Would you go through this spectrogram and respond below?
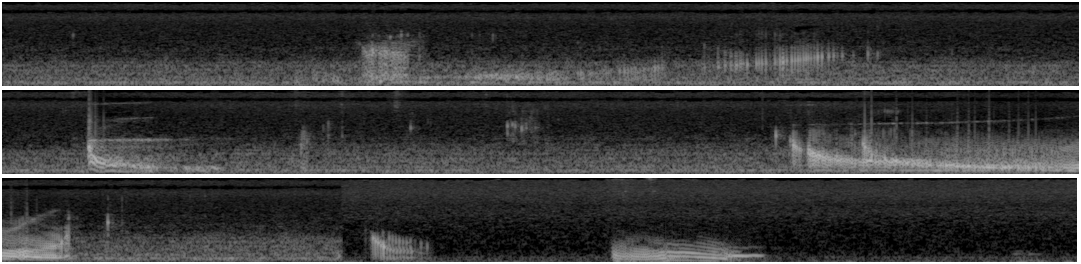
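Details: Hungry girl's stomach growling: irregular gurgling and rising, squeaky rumbles over faint room noise from an empty stomach; hunger borborygmi.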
